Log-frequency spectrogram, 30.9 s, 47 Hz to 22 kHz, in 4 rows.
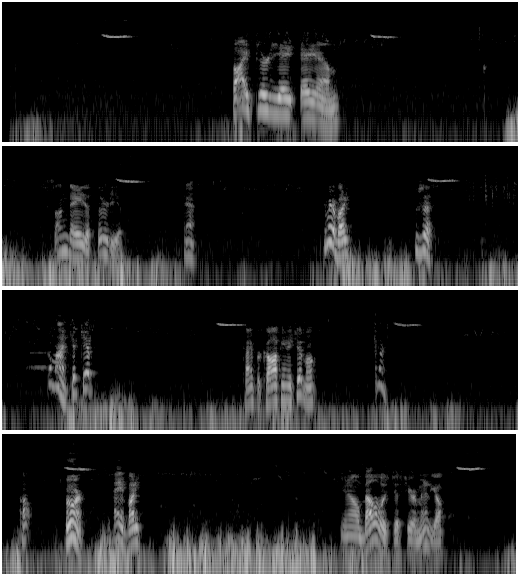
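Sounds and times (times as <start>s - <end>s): faint high bird chirps: 1.1s - 2.1s, 5.1s - 6.0s, 9.5s - 10.0s, 13.4s - 19.3s, 21.1s - 23.0s, 24.2s - 28.4s, 29.9s - 30.9s
bird whistled call: 1.5s - 2.0s, 15.8s - 16.2s, 18.7s - 19.1s
man speaking a word: 3.5s - 5.0s, 10.5s - 10.7s, 12.6s - 13.0s, 16.1s - 16.9s, 21.1s - 21.3s, 23.5s - 25.4s.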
